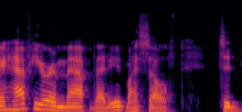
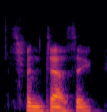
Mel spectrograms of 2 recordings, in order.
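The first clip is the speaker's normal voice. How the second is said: usual speaking voice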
